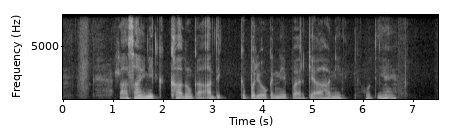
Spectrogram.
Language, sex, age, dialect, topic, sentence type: Hindi, male, 18-24, Hindustani Malvi Khadi Boli, agriculture, question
